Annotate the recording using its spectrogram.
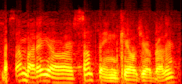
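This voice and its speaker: An American actor playing a brisk, sly newspaper reporter in a 1940s B-movie style. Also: male voice, mid-range voice, big pitch swings, close to an everyday voice. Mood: probing, calm. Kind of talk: 1940s B-movie film acting. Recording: muffled, noisy vintage film soundtrack.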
